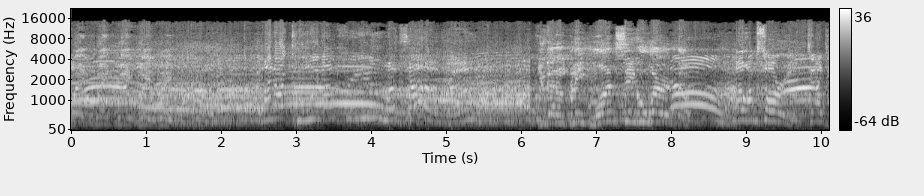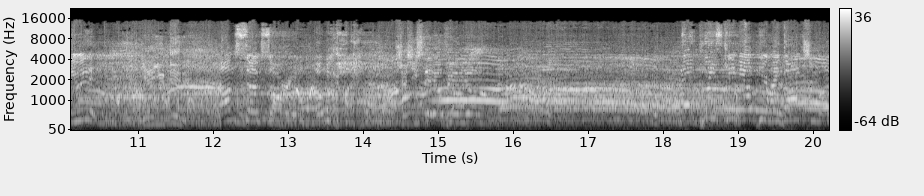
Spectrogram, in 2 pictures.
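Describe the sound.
A huge crowd at a hip hop concert in Alabama roars and chants together, many voices shouting in rhythm at a steady, loud level for the whole stretch, with whoops and cheers rising out of the mass.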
